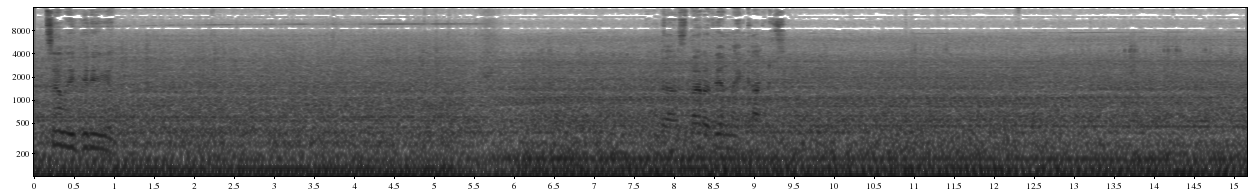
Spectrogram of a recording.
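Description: A car engine hums and tyres roar steadily on the road, heard from inside the car.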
